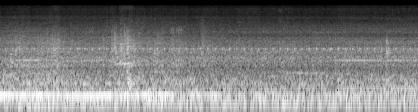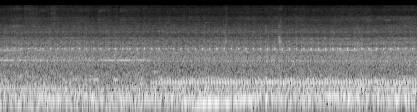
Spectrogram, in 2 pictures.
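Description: Heavy diesel engines of a dump truck and a John Deere excavator running steadily, with a fast even ticking over the hum throughout. A brief crash about two and a half seconds in.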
